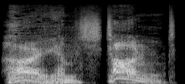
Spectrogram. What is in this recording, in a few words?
Male Orc Ogre Wow; en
